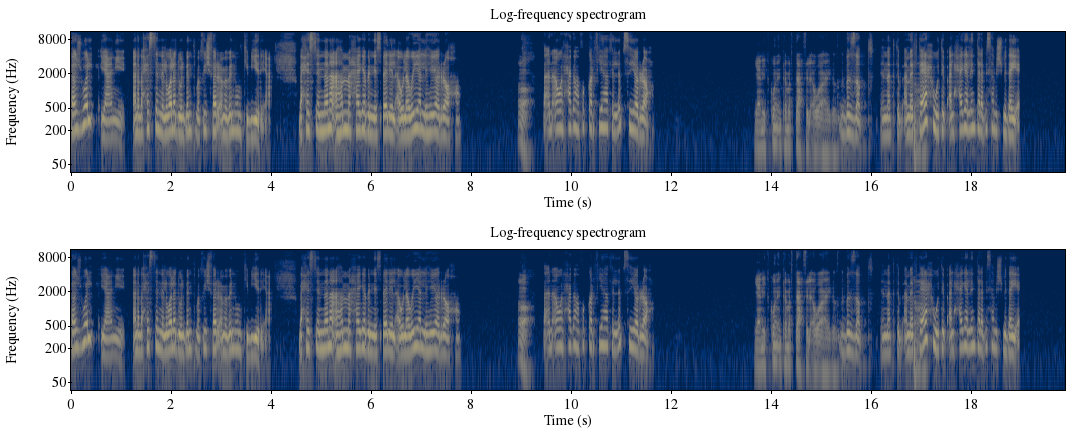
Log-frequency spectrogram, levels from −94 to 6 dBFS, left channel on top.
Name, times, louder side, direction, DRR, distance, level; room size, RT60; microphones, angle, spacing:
voice 1, 0.0-7.8 9.5-11.7 15.4-19.0, left 2 dB, 50° left, 2.3 m, -32 dB
voice 2, 8.9-9.2 13.7-15.5 16.8-17.1, right 2 dB, 20° right, 4.3 m, -41 dB
head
